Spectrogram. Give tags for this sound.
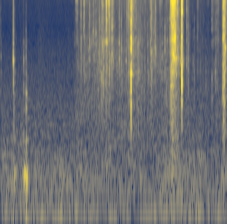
bike
chain
lock

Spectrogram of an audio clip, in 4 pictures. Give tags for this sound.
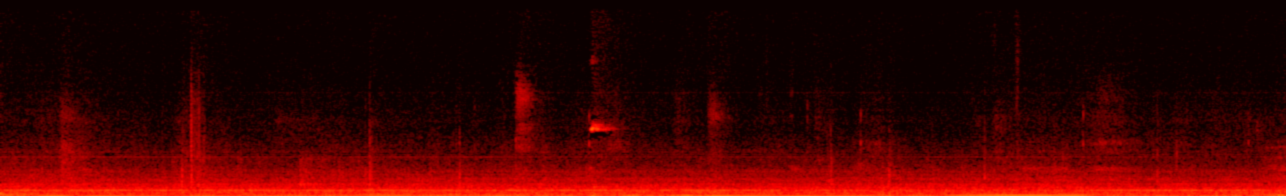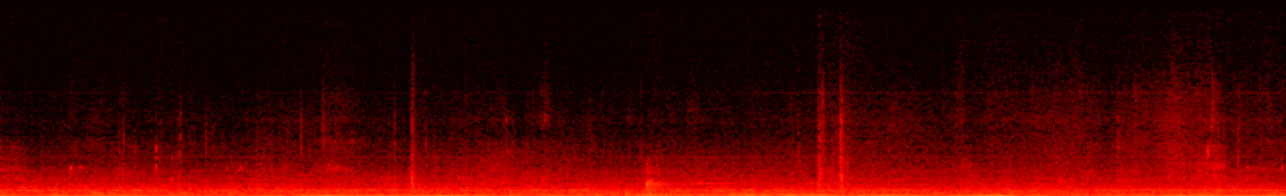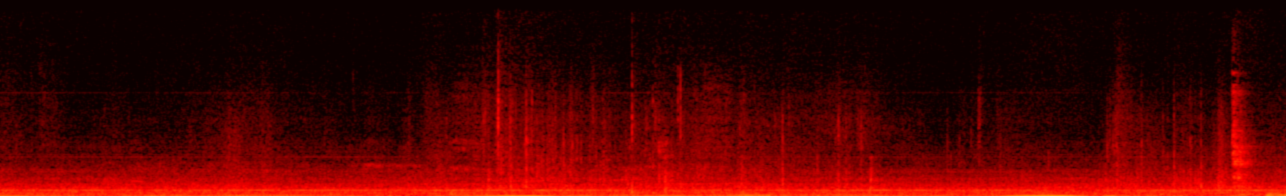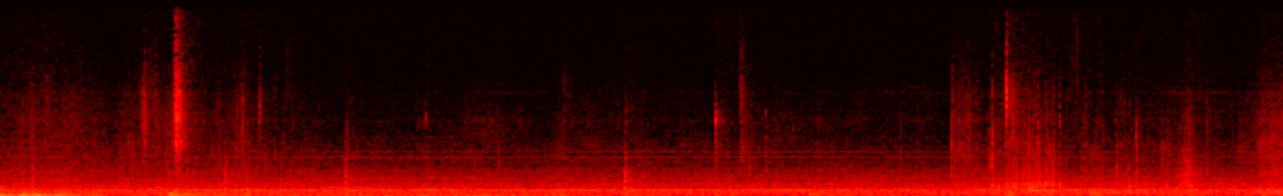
cafe
indoors
village

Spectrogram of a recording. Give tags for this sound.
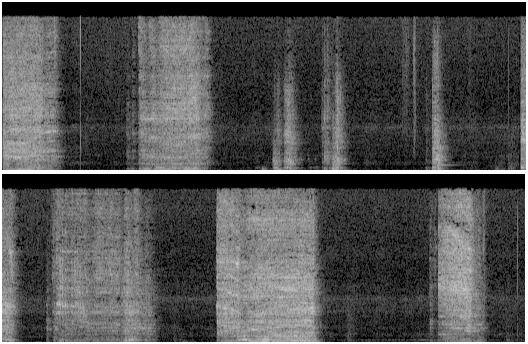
banging
construction
drilling
hammering
power-tools

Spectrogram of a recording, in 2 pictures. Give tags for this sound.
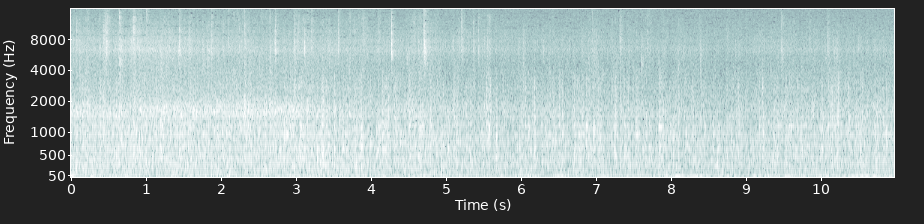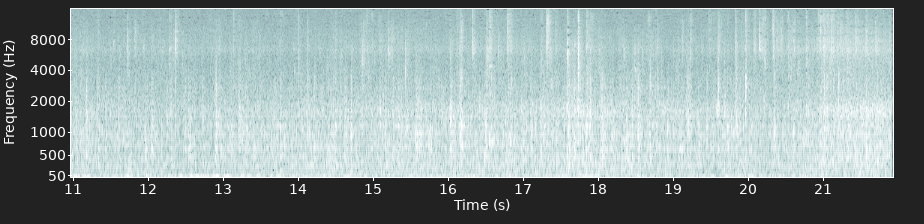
atmosphere
california
rain
suburb
thunderstorm

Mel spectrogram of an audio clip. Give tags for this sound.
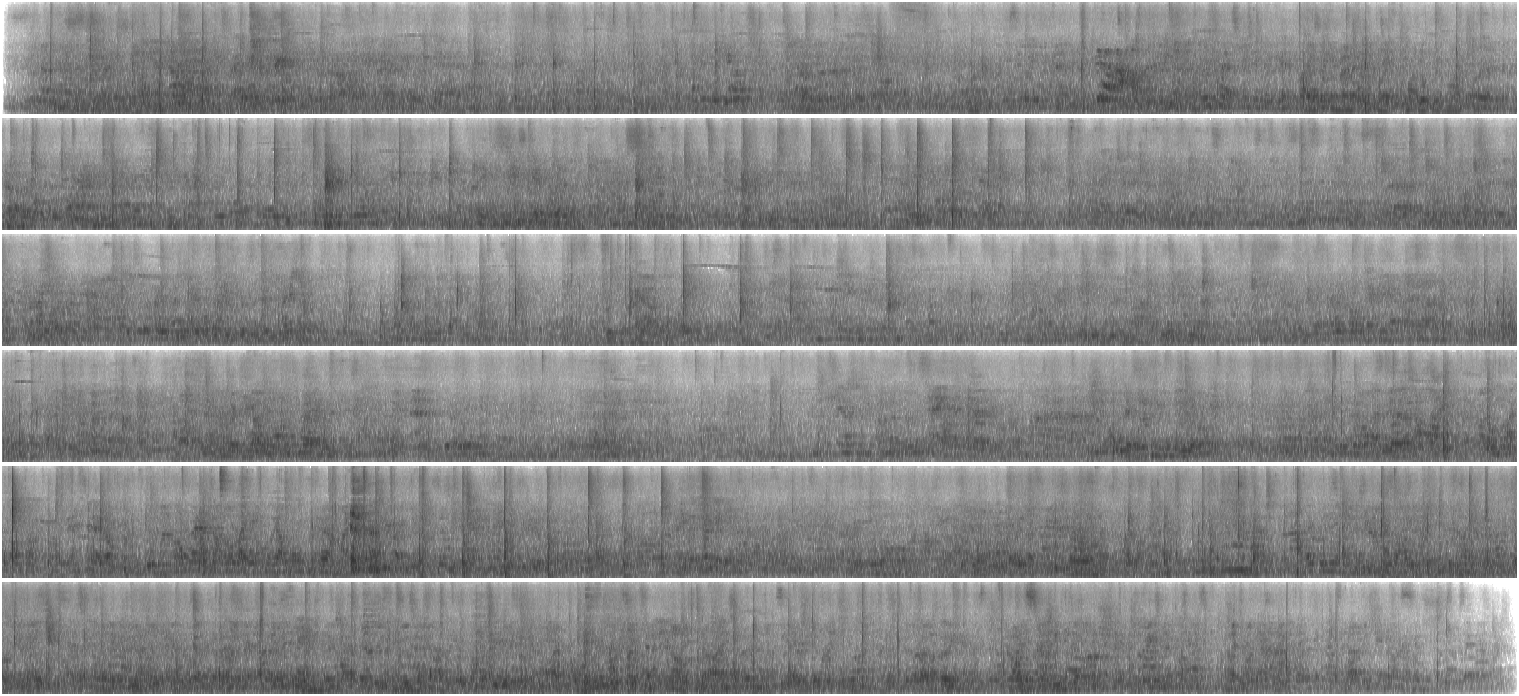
feet
bustle
steps
London
academic
academia
voices
noise
field-recording
University-College-London
stairs
UCL

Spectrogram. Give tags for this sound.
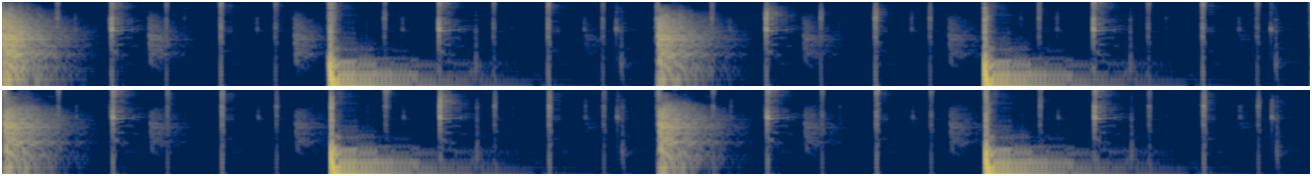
alternative
beats
breakbeats
breaks
drum-loops
drums
loops

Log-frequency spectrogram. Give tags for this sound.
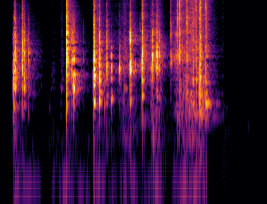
metallic
aluminum
lid
field-recording

